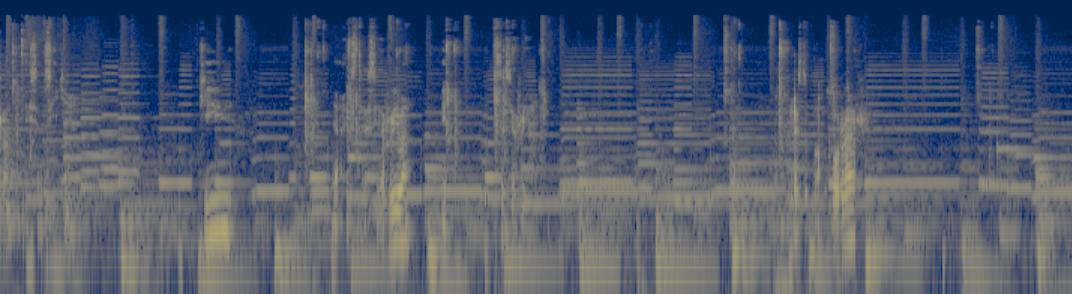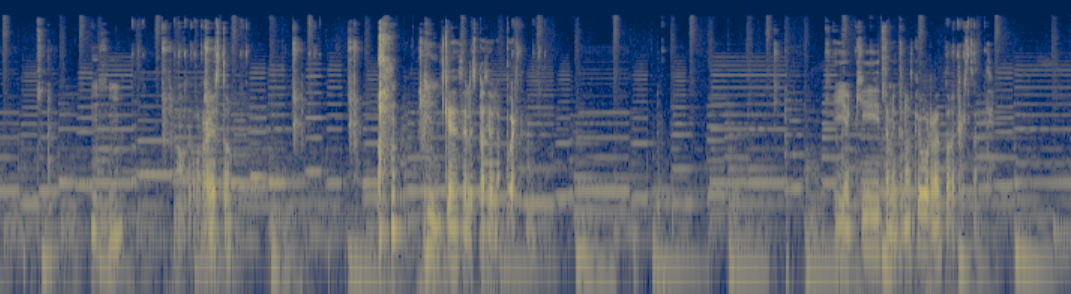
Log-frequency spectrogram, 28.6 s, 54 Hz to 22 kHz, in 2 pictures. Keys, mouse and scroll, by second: 0.3 ctrl+z, 0.5 click, 1.2 click, 1.4 middle click, 1.7 middle click, 2.9 middle click, 3.5 click, 4.0 Up, 4.2-5.4 drag, 5.7 scroll up 1, 6.3 click, 6.6 Up, 6.7 click, 7.3 click, 7.3 e, 8.0 click, 8.3 scroll down 1, 8.9 p, 9.1 click, 9.8 click, 10.0 scroll up 1, 13.6 click, 14.3 middle click, 14.5 ctrl+z, 14.8 middle click, 14.8 space, 15.2 click, 16.0 click, 16.2 click, 16.3 click, 16.6 click, 17.2 click, 17.5 click, 17.7 click, 17.9 click, 18.0 click, 18.4 click, 18.7 click, 19.7 middle click, 20.4 middle click, 21.1 click, 21.5 click, 21.7 click, 22.0 middle click, 22.6 middle click, 23.1 middle click, 26.8 click, 27.0 click, 27.1 click, 27.4 middle click, 27.4 scroll, 28.3 click.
